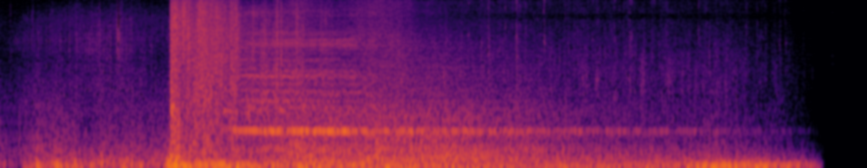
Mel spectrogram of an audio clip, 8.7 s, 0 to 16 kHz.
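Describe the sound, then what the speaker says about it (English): A sudden loud blast bursts out in the WWI video game 11-11 Memories Retold, followed by a sustained rumbling roar with a steady ringing tone that carries on for several seconds before cutting off. "I survived, and I thought I'd heard gunshots."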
